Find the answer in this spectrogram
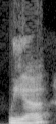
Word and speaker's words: Lia: So my name is spelled Lia, Leah, and last name is, like Jamestown, Virginia.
